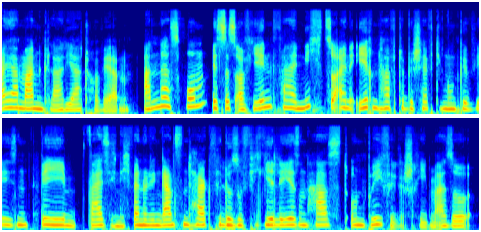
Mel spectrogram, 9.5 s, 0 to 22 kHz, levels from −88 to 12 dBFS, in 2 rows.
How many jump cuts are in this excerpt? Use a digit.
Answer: 1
